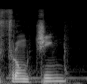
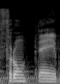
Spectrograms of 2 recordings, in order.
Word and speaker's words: Frontin: Mas é conhecido como Paulo de Fronten ou Paulo de Frontin, se você for ler no na fonética mesmo, né? Se escreve Frontin. Mas eu tenho por mim que é Fronten, porque ele tinha uma origem acho que francesa.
